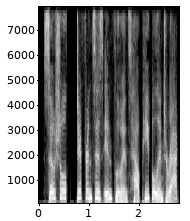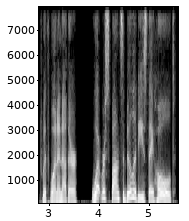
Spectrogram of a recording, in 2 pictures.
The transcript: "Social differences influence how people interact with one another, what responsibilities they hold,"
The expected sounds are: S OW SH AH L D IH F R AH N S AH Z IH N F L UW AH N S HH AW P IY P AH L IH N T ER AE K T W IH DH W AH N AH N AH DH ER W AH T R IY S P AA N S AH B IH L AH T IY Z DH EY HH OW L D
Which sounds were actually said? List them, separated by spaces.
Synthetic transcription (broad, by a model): S OW SH L D IH F R AH N S AH Z IH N F L UW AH N S HH AW P IY P L IH N T ER AE K T W IH DH W AH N AH N AH DH ER W AH T R IY S P AA N S AH B IH L AH T IY Z DH EY HH OW L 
